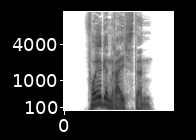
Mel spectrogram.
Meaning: 1. superlative degree of folgenreich 2. inflection of folgenreich: strong genitive masculine/neuter singular superlative degree
- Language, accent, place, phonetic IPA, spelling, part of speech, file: German, Germany, Berlin, [ˈfɔlɡn̩ˌʁaɪ̯çstn̩], folgenreichsten, adjective, De-folgenreichsten.ogg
